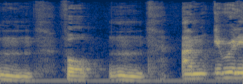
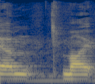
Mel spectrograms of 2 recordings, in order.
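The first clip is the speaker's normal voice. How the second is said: usual speaking voice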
